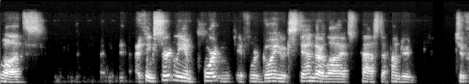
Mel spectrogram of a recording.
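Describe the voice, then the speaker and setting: Man with an American accent and fairly high pitch, at a moderate pace broken by long, frequent pauses. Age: 60s. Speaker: polymath, environmental scientist. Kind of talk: podcast interview.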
